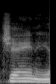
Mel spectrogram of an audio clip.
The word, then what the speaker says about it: Cheney: Anyway, I haven't seen the movie, but he really looks like Cheney in this movie.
